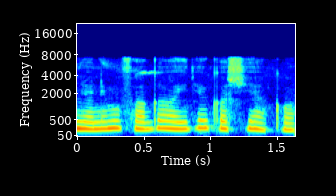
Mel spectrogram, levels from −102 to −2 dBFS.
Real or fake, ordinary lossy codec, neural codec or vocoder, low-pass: real; none; none; 7.2 kHz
